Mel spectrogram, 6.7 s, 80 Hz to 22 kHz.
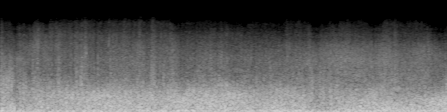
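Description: Heavy wind buffeting the microphone in a wind of about 20 to 25 knots, over water rushing past a windsurf board as it sails through chop.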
